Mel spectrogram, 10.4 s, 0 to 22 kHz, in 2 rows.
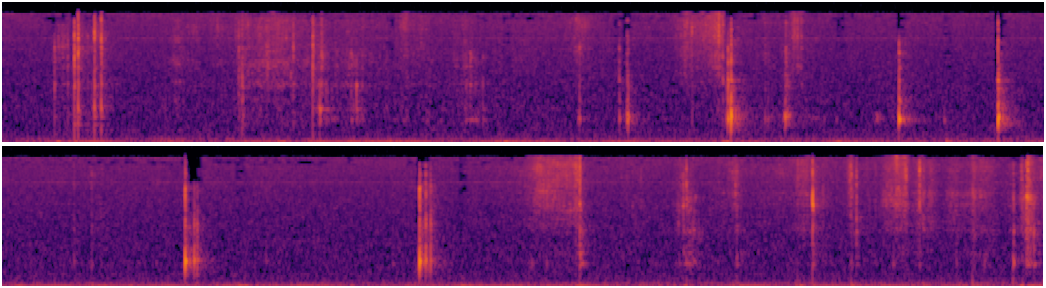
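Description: Fingertips and nails tap and scratch the side and ribbed bottom of an empty, hollow, clear plastic Dasani water bottle with a label and green cap, held in both hands over a wooden table. Quiet, sharp plastic taps with a hollow tone around 760 Hz alternate with soft scratching rasps over a steady low hum. Each tap is brief and dies almost instantly.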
